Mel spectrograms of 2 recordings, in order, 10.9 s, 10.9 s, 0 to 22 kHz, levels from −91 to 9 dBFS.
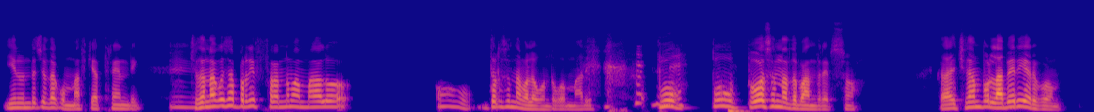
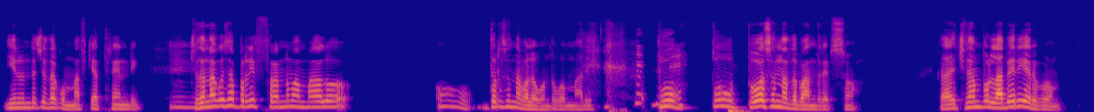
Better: second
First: muffled; very; fading above 3.5 kHz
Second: none

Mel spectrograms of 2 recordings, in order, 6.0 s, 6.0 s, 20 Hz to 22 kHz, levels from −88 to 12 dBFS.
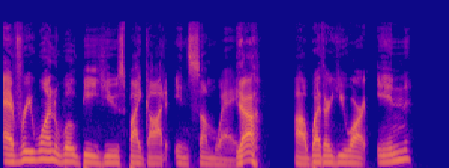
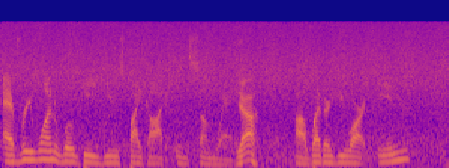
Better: first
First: none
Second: hiss; loud; throughout; 2 dB below the speech

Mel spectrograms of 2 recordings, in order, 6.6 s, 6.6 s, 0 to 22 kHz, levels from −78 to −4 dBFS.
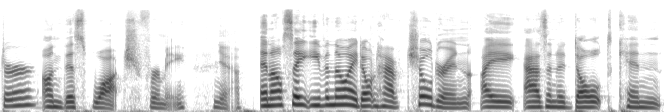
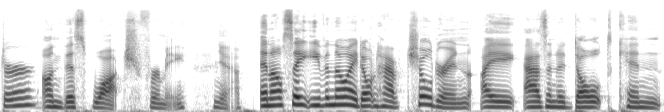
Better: neither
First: none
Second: none

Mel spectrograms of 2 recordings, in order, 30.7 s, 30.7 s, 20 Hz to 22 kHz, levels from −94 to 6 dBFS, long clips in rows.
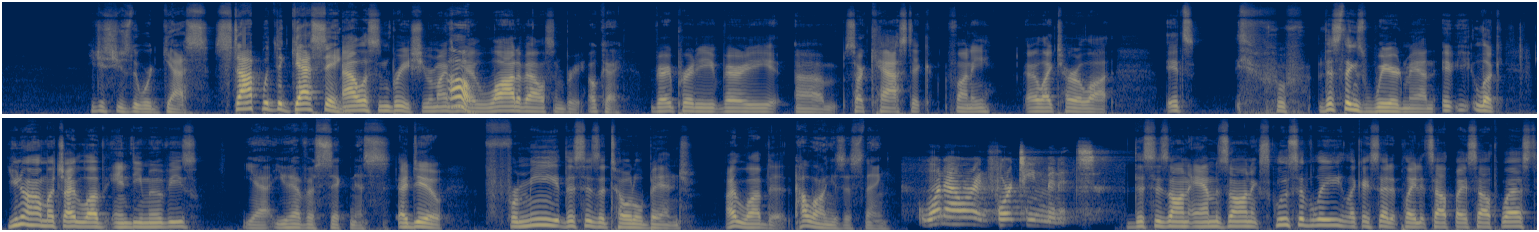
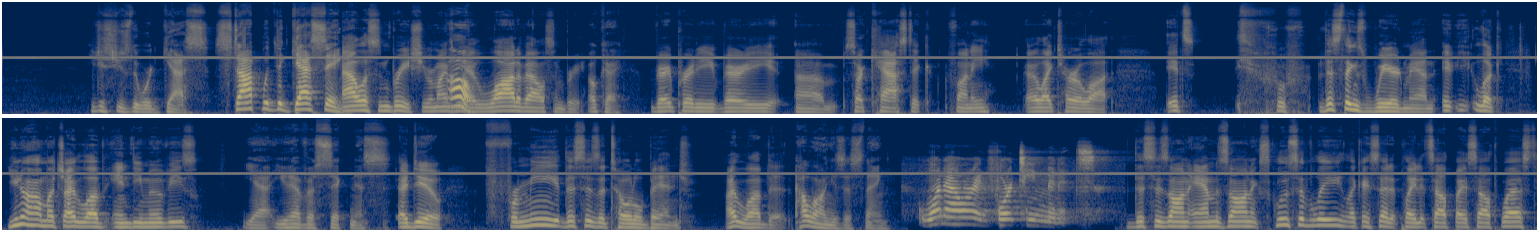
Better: first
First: none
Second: high-pitched whine; noticeable; throughout; 3 kHz, 15 dB below the speech

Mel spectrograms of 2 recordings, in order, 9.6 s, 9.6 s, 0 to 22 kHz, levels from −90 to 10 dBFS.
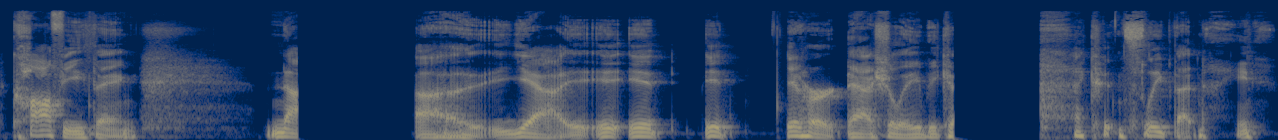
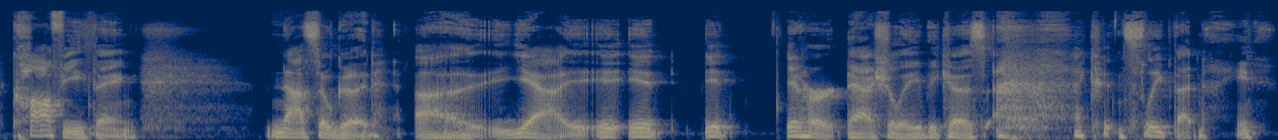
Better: second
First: audio cutting out; at 2 s for 1 s and at 7 s for 0.5 s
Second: none

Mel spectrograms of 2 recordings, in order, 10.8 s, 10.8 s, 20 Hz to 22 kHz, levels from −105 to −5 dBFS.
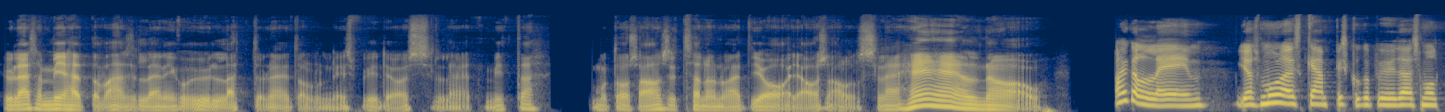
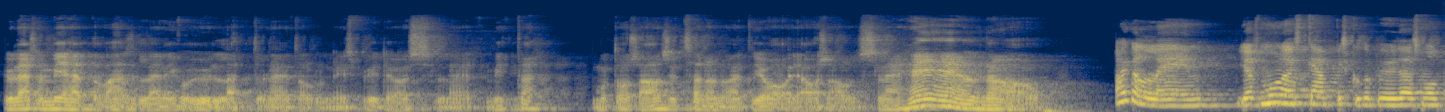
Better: first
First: none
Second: room echo; slight; dies away in 0.6 s // off-mic speech; somewhat distant

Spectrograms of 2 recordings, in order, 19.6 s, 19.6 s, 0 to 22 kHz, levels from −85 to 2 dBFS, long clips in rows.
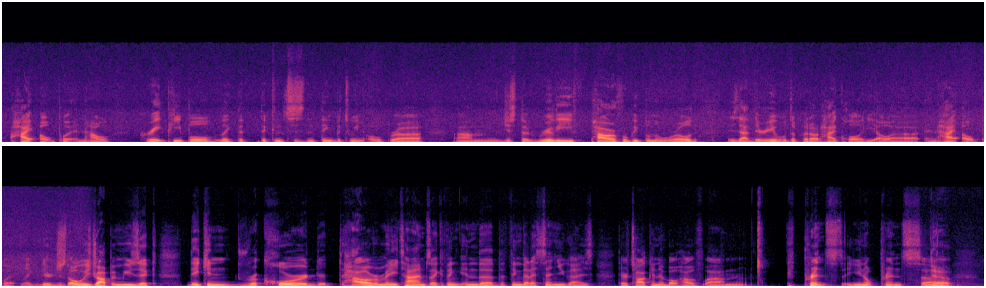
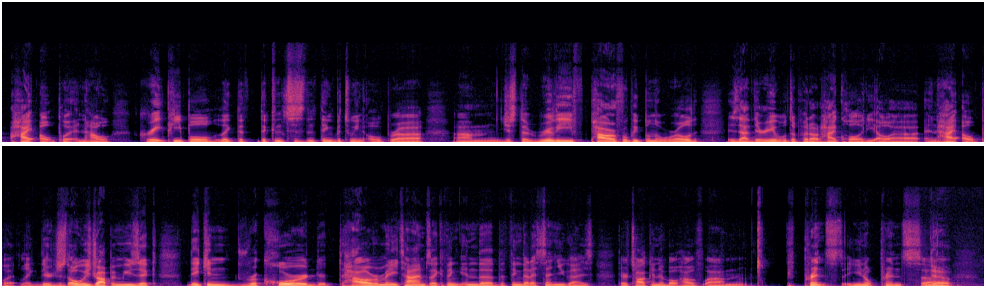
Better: second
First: hiss; faint; until 11 s; 20 dB below the speech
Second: none

